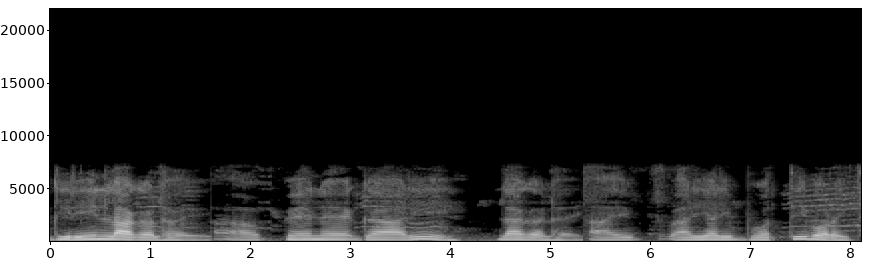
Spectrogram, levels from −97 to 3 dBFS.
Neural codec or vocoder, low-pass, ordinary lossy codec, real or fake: none; 7.2 kHz; none; real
